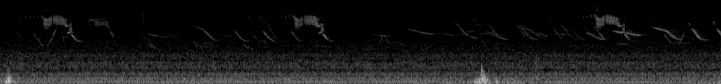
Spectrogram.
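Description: Blue-black Grassquit giving thin, high, buzzy notes, repeated every few seconds over a steady low rumble, with a couple of dull thumps and faint chirps from other small birds.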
